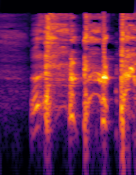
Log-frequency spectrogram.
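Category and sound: human body sound, coughing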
